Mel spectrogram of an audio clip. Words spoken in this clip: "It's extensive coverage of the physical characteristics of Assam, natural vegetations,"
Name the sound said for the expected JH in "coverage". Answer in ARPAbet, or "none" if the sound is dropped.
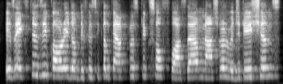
JH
